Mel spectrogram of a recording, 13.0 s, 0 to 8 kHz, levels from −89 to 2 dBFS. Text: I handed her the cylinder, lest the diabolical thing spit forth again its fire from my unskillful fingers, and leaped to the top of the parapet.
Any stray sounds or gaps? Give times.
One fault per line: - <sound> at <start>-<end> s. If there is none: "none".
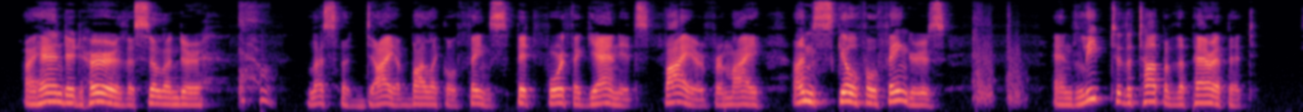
- cough at 2.4-2.8 s
- cough at 9.7-10.3 s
